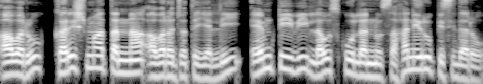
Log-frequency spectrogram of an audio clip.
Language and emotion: Kannada, neutral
